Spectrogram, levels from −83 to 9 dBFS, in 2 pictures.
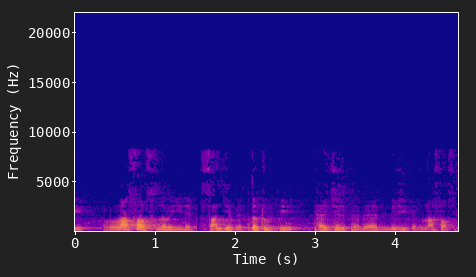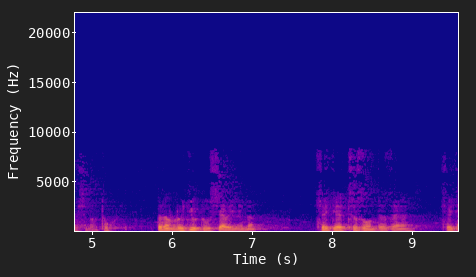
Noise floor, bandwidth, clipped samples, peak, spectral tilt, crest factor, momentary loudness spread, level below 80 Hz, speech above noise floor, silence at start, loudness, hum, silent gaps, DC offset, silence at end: -57 dBFS; 8.4 kHz; under 0.1%; -2 dBFS; -9 dB/octave; 22 dB; 15 LU; -58 dBFS; 33 dB; 0 s; -25 LUFS; none; none; under 0.1%; 0 s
